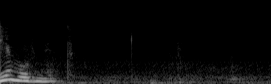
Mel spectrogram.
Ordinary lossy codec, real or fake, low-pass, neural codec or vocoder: none; fake; 7.2 kHz; autoencoder, 48 kHz, 32 numbers a frame, DAC-VAE, trained on Japanese speech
